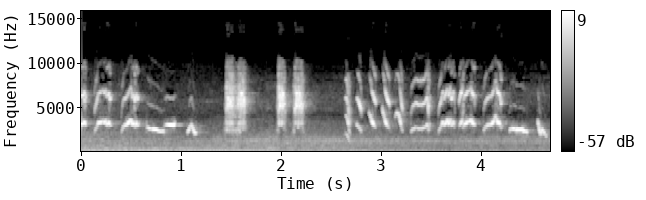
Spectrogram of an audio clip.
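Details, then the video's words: Kacer, the oriental magpie-robin of Indonesia, sings a few whistled slurs, then two harsh rasping bursts, then a fast series of repeated downward-sweeping whistled notes ending in a falling phrase. "KICAU BURUNG KACER YANG MERDU || MAGPIE ROBIN VOICE"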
